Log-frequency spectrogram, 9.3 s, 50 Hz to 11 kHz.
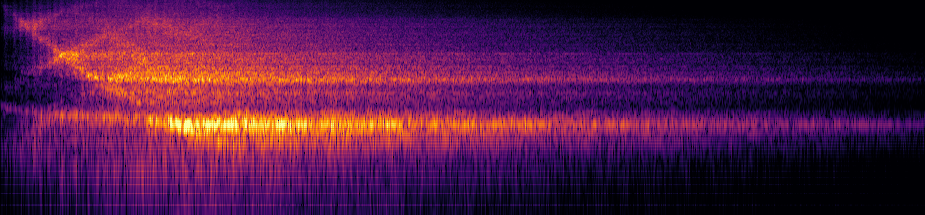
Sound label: SweepFx 138BPM; Sound FX; F major; Vengeance Samples; Another Day Kit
